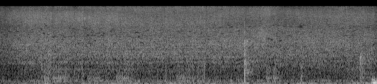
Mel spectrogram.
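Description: Ground beef for chili browning in a lightly oiled pan, giving a constant close sizzle and hiss with occasional utensil scrapes and taps.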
